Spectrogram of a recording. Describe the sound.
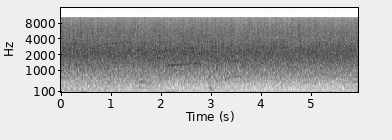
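Studio audience applause, a dense, steady wash of clapping held at an even level throughout, with faint shouts rising briefly above it.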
